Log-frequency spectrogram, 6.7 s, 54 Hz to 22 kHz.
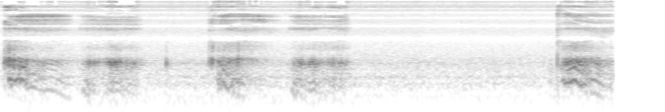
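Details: Short, noisy breaths from a child at 1 am carry a faint musical whistle, consistent with wheezing from narrowed airways.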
